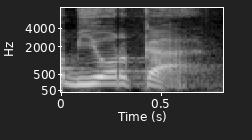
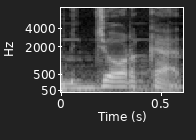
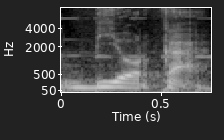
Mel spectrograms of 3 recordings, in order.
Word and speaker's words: Bjorka: hai hai Hai senyum nama biarkan tulisannya bhejo RK Ya seperti tulisan nama anaknya Agus Ringgo ini mana Kalau dibacanya bukan Bejo RKA tapi biarkan dia ini adalah seorang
